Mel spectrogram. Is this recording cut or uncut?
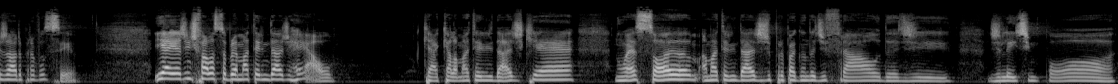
uncut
